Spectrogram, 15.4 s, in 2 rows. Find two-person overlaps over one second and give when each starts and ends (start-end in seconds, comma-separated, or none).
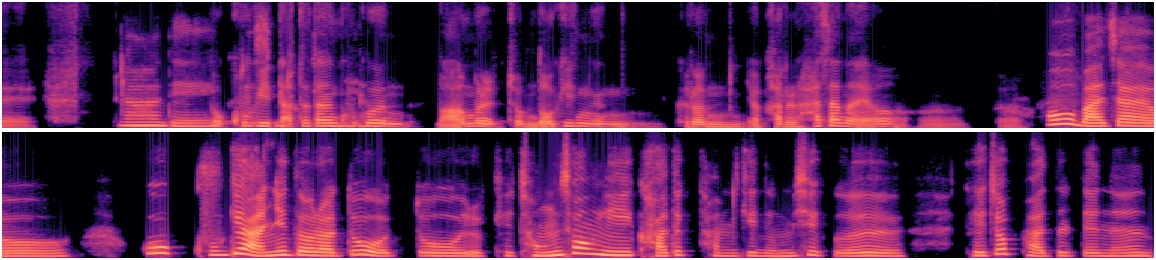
1.4-2.6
